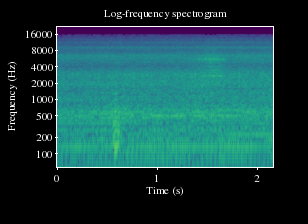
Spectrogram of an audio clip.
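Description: Large fan used as a wind machine, running steadily with a continuous low droning hum and rush of air.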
